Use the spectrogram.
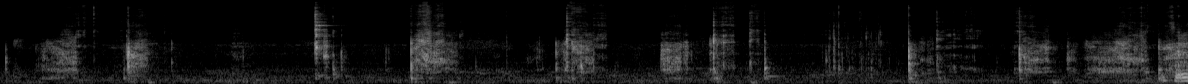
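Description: Pakodi kadhi, a buttermilk curry, is stirred in a pan over a medium flame: repeated scraping and rasping strokes of the spoon against the pan in irregular bursts, fairly close and soft, with no talking.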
